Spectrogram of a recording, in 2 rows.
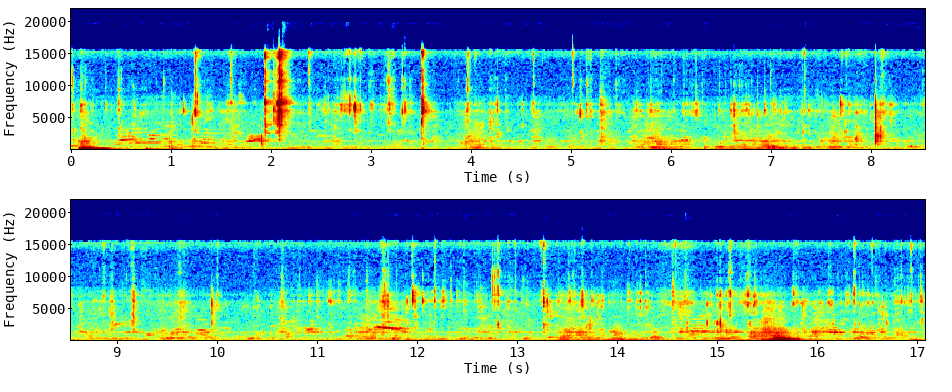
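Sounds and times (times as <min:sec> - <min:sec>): puppy chewing food: 0:00.0 - 0:17.0.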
